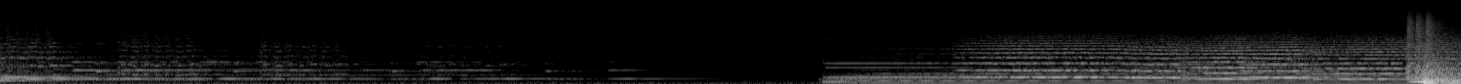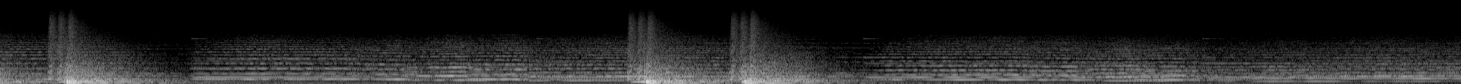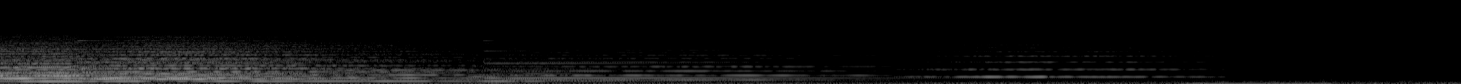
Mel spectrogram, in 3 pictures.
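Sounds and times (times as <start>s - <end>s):
ballet music for strings and percussion: 0.0s - 6.4s, 8.3s - 35.8s.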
